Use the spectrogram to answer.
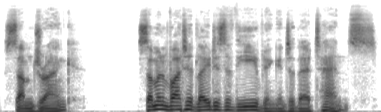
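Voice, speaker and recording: Narrador de voz grave, gravação seca. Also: male voice, on the low side, lively intonation, moderate pace, darkish tone, dry recording, clean studio sound. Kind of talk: dramatic scripted story narration.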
